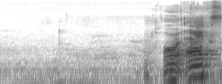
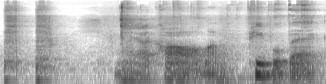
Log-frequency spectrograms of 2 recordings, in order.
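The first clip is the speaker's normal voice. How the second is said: whispered aside; 10 semitones lower, 11 dB quieter, slower than usual. Real, not acted. Reminding herself, under breath.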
